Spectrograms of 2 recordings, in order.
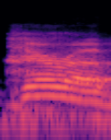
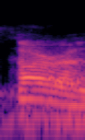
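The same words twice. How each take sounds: First: The first syllable sounds like the word 'care'. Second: The first syllable does not sound like 'care'. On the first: The speaker calls it wrong. "I was reading Cara" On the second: The speaker calls it right. "make sure I'm saying Cara"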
